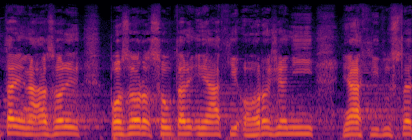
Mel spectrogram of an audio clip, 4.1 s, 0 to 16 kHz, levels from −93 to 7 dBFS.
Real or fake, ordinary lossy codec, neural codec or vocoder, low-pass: real; AAC, 64 kbps; none; 14.4 kHz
